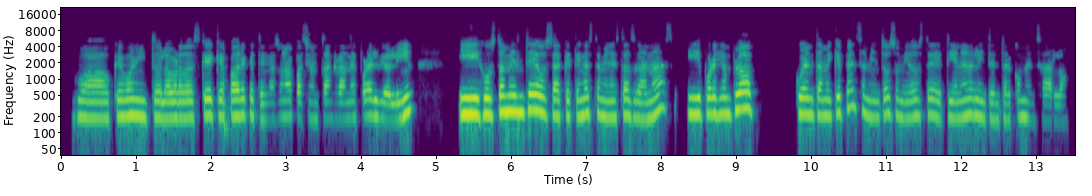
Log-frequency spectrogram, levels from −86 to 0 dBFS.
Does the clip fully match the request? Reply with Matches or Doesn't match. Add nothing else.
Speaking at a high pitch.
Matches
